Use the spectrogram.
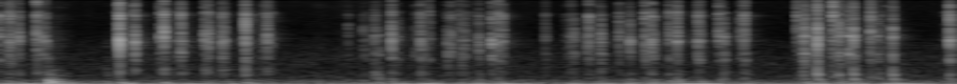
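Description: Fingertips type on a blue-lit mechanical keyboard with plastic keycaps set in a clear acrylic case. The result is a rapid, uneven run of short, bright clacks over a low thocky body, each keystroke dying away almost instantly, with brief pauses between bursts.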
